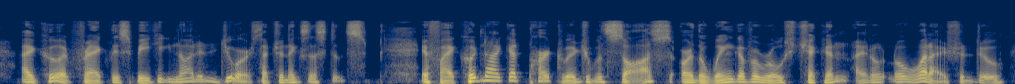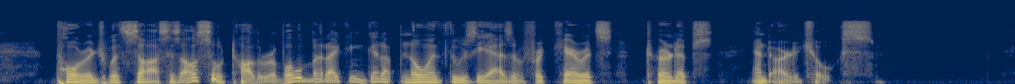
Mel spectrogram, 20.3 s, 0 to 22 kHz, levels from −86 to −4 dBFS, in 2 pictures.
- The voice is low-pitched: Yes, low, 105 Hz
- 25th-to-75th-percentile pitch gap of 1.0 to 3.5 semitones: No, average, 4.5 semitones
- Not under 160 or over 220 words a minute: No, average, 145 wpm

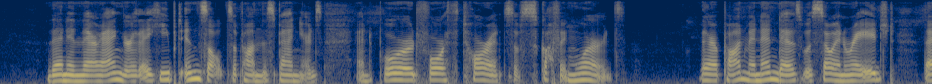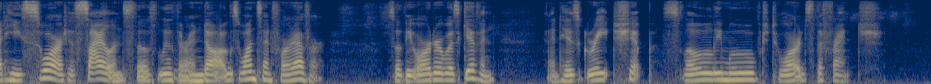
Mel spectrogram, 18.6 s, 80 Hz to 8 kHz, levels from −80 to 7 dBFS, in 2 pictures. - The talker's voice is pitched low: No, medium, 175 Hz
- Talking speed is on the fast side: No, average, 155 wpm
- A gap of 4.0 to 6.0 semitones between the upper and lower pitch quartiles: No, narrow, 2.6 semitones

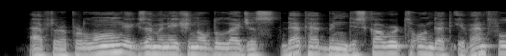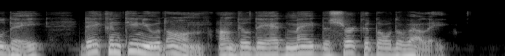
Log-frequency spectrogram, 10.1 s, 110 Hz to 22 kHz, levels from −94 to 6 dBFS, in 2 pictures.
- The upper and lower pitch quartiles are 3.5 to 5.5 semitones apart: Yes, average, 4.2 semitones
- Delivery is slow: No, average, 160 wpm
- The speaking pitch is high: No, low, 125 Hz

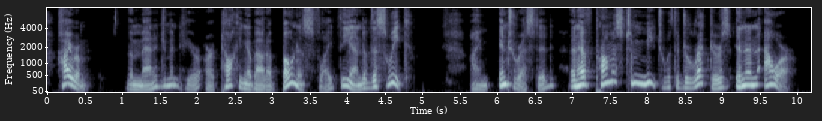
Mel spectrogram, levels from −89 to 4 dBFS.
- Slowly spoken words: No, average, 165 wpm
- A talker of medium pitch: Yes, medium, 170 Hz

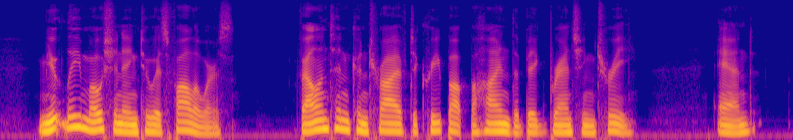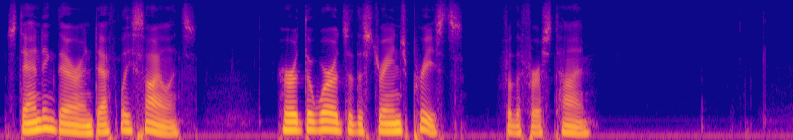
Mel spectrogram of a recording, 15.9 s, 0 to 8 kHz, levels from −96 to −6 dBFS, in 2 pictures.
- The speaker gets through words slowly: Yes, slow, 120 wpm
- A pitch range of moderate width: Yes, average, 4.1 semitones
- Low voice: Yes, low, 120 Hz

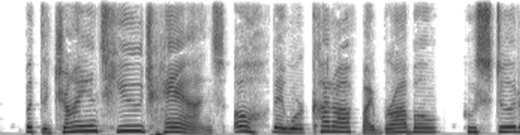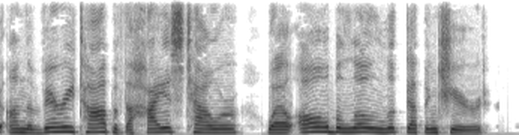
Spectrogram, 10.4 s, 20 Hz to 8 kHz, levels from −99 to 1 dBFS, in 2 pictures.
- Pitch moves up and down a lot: No, average, 3.5 semitones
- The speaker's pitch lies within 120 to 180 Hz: No, high, 230 Hz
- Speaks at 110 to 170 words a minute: Yes, average, 165 wpm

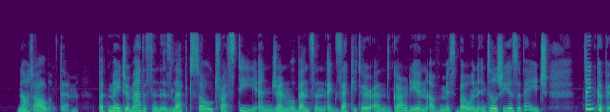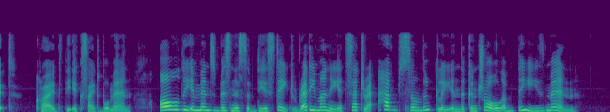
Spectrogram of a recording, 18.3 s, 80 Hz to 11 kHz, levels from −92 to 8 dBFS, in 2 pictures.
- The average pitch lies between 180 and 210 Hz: No, high, 230 Hz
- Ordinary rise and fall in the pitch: No, wide, 6.6 semitones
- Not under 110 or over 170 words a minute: Yes, average, 160 wpm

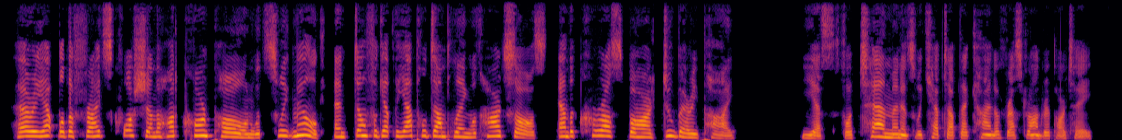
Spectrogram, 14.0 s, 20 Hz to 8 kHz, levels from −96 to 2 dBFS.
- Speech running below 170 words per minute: No, average, 180 wpm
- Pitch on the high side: Yes, very high, 250 Hz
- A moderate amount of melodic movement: No, wide, 6.0 semitones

